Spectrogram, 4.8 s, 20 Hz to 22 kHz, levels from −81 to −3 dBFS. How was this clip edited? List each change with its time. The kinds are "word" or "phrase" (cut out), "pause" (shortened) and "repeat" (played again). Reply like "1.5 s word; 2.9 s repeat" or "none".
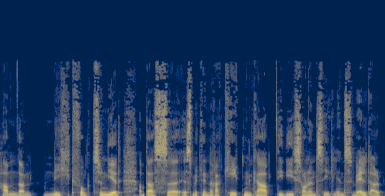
1.8 s phrase; 2.4 s word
